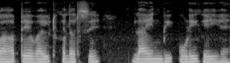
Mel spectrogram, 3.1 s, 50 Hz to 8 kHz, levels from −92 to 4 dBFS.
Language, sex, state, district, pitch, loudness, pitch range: Hindi, male, Uttar Pradesh, Deoria, 125 Hz, -25 LUFS, 125-130 Hz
